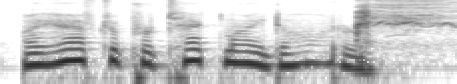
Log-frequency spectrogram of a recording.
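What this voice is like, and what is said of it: Imitates another person's voice. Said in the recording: “I sound like Owen Wilson. I sound like Owen Wilson trying to do a Nicolas Cage impression.”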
